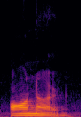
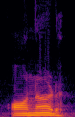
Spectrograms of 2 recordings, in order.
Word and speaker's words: honour: तो ऑनर, HONOUR, ऑनर, ऑनर में last जो आर है उसको हम प्रोनाउंस नहीं करेंगे। तो उसके अलावा ONOU इनको जस्ट प्रोनाउंस करना है। ऑनर, ऑनर्ड ऐसे नहीं बोलेंगे, ऑनर तो मतलब इज्जत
